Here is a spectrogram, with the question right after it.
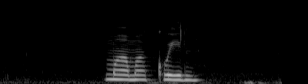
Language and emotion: Russian, neutral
